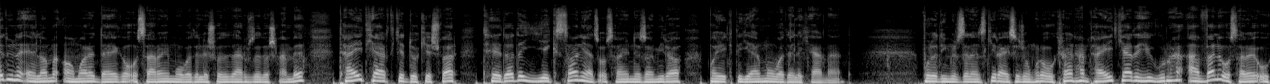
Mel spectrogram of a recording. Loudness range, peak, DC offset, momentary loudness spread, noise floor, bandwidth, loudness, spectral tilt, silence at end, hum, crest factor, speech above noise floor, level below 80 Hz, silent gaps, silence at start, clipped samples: 2 LU; -6 dBFS; 0.2%; 4 LU; -43 dBFS; 15 kHz; -19 LUFS; -7 dB/octave; 0 s; none; 12 dB; 25 dB; -40 dBFS; none; 0 s; under 0.1%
